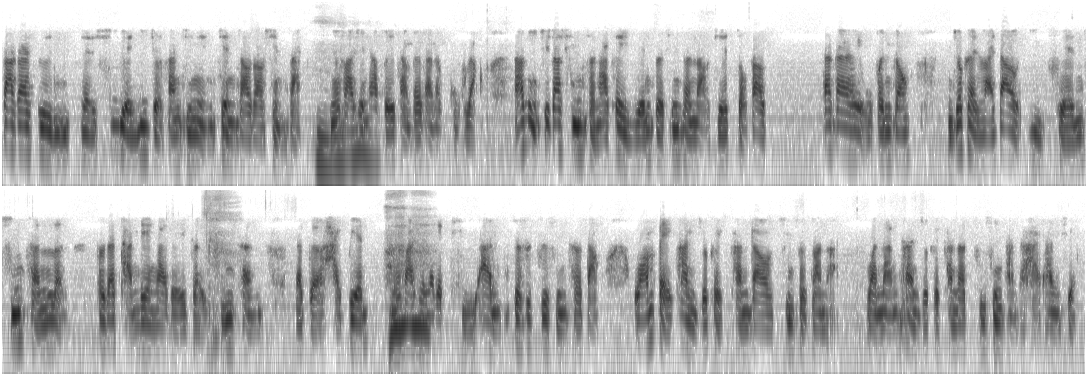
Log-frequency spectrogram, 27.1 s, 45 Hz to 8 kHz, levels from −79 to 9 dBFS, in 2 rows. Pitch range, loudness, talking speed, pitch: 90-125 Hz, -18 LUFS, 265 characters per minute, 100 Hz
